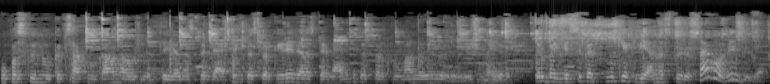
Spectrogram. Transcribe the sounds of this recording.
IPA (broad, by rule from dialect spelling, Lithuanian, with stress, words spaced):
oː pɐsˈkʊɪ ˈnʊ kɐɪp ˈsɑːkoː ˈɡɐʊnɐ ʊʒʲˈlʲɪpt tɐɪ ˈʋʲiɛnɐs pʲɛr ˈdʲæːʃʲɪnʲæː ˈkʲɪtɐs pʲɛr ˈkɐɪrʲɛ ˈʋʲiɛnɐs pʲɛr ˈmʲæːdʲiː ˈkʲɪtɐs pʲɛr ˈkruːmɑː ˈnʊ ɪr ʒʲɪˈnɐɪ ɪr ɪr ˈbɐɪɡʲɛsʲɪ kɐt nʊ kʲiɛkˈʋʲiɛnɐs ˈtʊrʲɪ ˈsɑːʋoː ˈʋʲɪzʲɪjæː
